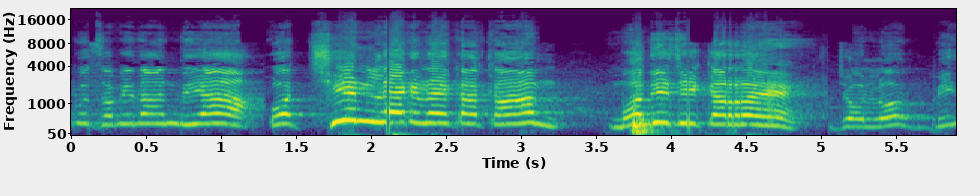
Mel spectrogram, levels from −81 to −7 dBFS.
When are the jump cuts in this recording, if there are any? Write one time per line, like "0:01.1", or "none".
0:01.2
0:05.0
